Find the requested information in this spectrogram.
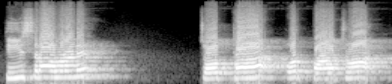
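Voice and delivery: तीसरा वर्ण, चौथा और पांचवा drawn out word by word; teacher stressing the key point; slow emphasis. Shown as a demonstration. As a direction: spell out third, fourth and fifth slowly. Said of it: "तो कहने का अर्थ है".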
